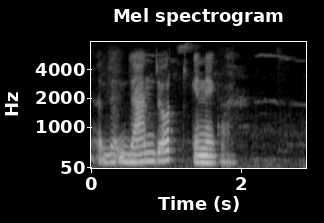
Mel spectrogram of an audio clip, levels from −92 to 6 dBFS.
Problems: background sounds at intervals, continuous background conversations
